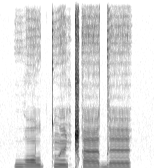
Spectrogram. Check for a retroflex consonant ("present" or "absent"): absent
